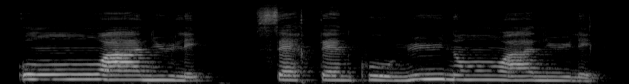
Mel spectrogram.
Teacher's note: Donc première difficulté, ici un enchaînement consonantique et également je n'ai pas de silence entre on et a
